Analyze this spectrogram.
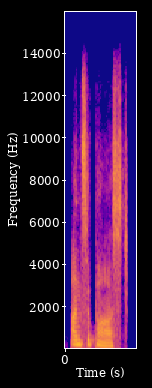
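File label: "unsurpassed", Indian English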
